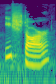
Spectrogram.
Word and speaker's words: Ishtar: The Assyrians and Babylonians called her Ishtar, pronounced just as the word Easter.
